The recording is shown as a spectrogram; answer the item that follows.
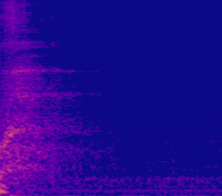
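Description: A man's breathy sigh, an exhale that fades away within about half a second, followed by near silence.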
